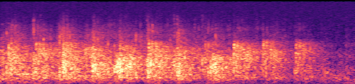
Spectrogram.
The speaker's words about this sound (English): I just find myself suggesting we ought to clap again. Come on.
